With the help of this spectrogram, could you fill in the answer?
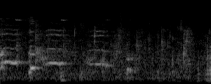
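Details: Three-week-old St. Bernard puppies from Olivia's litter at a breeding kennel, nursing and being bottle-fed indoors; short high whimpering yips that rise and fall, with a soft thin cry near the start, in a small room.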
